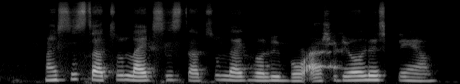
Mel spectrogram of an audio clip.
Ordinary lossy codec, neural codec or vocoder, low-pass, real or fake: none; autoencoder, 48 kHz, 32 numbers a frame, DAC-VAE, trained on Japanese speech; none; fake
